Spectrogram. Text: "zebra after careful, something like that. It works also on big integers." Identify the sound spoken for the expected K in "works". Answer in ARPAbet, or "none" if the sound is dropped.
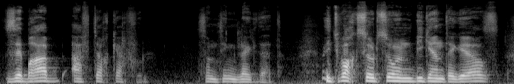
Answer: K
